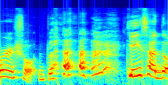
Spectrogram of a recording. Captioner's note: chuckles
